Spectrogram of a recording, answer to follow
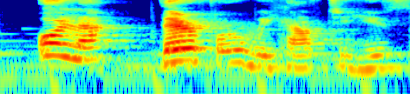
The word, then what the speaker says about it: hola: And those words starting with an H and A, they have the same pronunciation of A because H doesn't make a sound in Spanish, just like the word hola.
